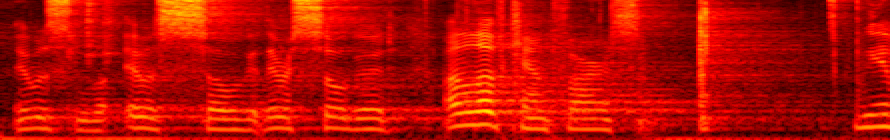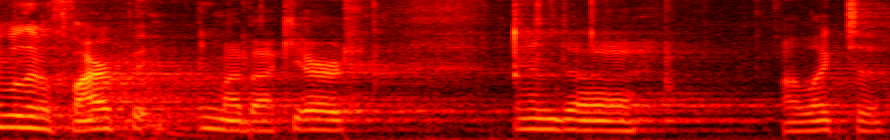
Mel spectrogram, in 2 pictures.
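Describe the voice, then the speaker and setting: A woman's voice: fairly low pitch, steady tone, a little hiss or hum. A woman musician chatting casually and playfully with viewers between songs on a live stream, her voice drenched in cave-like reverb. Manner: chatty and playful, quick bursts of talk. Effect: heavy cave-like reverb on her speaking voice.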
